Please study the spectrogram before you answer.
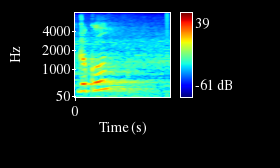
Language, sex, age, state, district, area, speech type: Hindi, female, 18-30, Madhya Pradesh, Hoshangabad, urban, read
